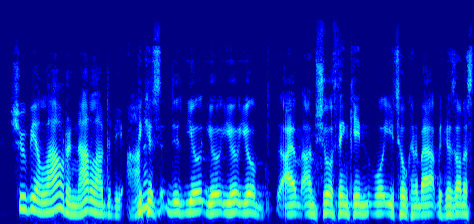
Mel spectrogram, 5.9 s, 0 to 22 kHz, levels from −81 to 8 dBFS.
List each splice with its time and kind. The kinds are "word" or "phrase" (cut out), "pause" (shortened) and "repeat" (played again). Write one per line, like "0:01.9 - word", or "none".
none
